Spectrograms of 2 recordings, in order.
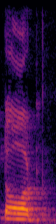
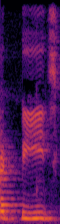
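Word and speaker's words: taught: TAUGST टॉट, बेटा टीच की TEACH, टीच की सेकंड फॉर्म है TAUGST, इसको, इसका प्रोनाउंस टॉट होता है लेकिन कई बच्चे टोच च पढ़ते हैं जो गलत है।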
